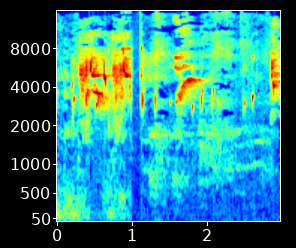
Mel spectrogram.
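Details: Goldfinch singing during song training: a burst of fast, high twittering notes over a low rumbling noise, then a short gap followed by scattered, separate chirps and brief tinkling phrases.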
